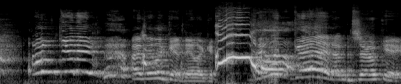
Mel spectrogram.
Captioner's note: screams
